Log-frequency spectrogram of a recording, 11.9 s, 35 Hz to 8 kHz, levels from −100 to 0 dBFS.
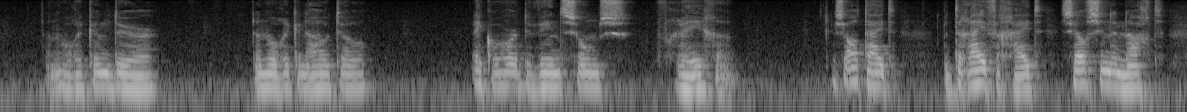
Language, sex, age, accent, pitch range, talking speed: Dutch, male, 60-79, Dutch, 105-130 Hz, 120 wpm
